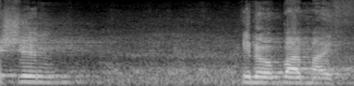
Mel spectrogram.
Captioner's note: audience laughs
